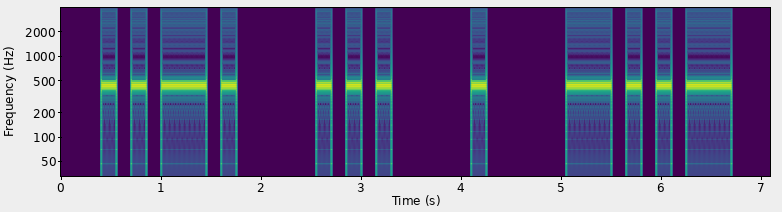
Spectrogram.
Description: Morse code, heard as a keyed tone, about 8 wpm, spaced as for 6 wpm, 440 Hz. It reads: F SEX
